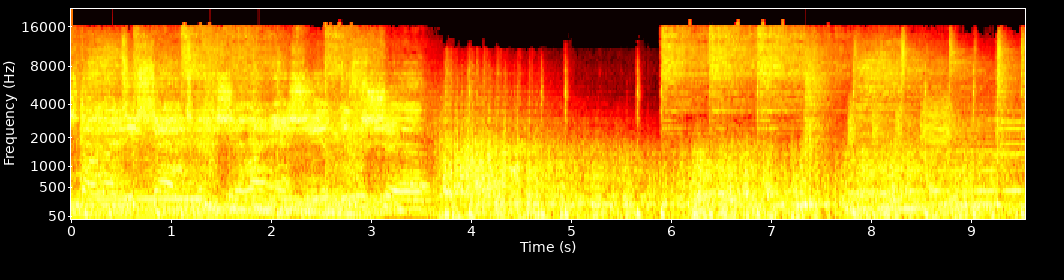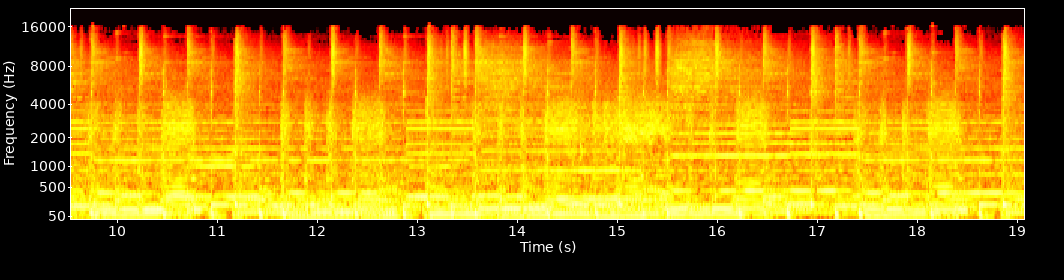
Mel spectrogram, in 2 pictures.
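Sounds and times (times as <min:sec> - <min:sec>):
speech: 0:00.7 - 0:04.7
loud rolling thunder: 0:03.2 - 0:11.6
steady hiss of rain: 0:03.4 - 0:11.1
music with sustained tones and sharp percussive hits: 0:03.8 - 0:19.0.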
